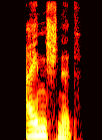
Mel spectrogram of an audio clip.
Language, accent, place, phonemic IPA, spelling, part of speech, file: German, Germany, Berlin, /ˈaɪ̯nʃnɪt/, Einschnitt, noun, De-Einschnitt.ogg
- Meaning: 1. incision 2. cut, financial cut, cutback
